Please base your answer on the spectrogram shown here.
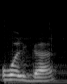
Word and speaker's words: Olga: For me normally I'm Ol'ga but in Dutch, I'm Olga.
